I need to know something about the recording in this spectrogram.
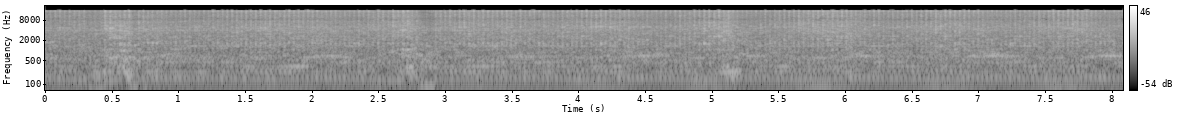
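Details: Walk-behind brush cutter that sank in a pond and was dragged out by tractor, with water likely still in the carb and tank: small engine runs unevenly with surges and dips every couple of seconds, won't idle; owner suspects torn-up linkage limits throw.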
